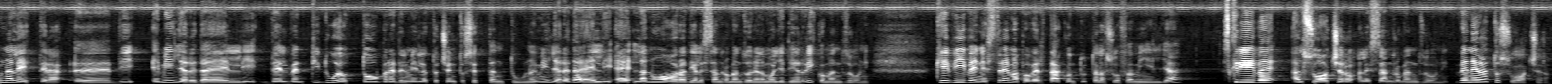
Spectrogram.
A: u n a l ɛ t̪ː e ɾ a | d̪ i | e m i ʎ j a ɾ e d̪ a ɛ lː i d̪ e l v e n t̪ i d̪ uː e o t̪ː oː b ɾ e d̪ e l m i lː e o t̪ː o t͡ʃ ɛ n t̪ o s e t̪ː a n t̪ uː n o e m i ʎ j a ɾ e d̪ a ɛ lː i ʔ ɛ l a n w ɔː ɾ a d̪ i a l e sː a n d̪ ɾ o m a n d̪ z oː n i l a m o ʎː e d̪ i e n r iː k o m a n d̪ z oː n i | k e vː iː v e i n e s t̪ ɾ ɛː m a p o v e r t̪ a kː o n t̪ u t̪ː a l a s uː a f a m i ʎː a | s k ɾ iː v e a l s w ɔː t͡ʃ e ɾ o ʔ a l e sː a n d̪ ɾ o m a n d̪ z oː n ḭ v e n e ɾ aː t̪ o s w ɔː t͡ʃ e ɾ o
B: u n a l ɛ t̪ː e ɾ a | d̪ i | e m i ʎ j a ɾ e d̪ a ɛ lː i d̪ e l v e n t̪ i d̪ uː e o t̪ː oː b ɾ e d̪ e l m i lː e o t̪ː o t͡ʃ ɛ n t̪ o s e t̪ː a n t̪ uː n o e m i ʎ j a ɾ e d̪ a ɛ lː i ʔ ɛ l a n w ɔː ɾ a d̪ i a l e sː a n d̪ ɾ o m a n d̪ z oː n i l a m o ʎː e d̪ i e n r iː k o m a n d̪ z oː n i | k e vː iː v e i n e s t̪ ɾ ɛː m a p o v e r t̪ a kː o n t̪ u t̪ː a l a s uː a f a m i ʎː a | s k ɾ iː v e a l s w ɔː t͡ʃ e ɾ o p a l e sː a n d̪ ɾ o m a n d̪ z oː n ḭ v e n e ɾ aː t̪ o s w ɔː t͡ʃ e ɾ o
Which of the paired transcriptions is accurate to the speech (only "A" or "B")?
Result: A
